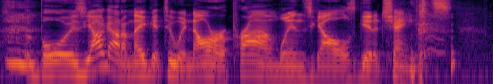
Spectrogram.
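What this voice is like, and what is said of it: Put-on Southern US accent. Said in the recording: “He does the southern accent.”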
